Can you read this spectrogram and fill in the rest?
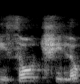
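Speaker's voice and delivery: plain reading voice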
